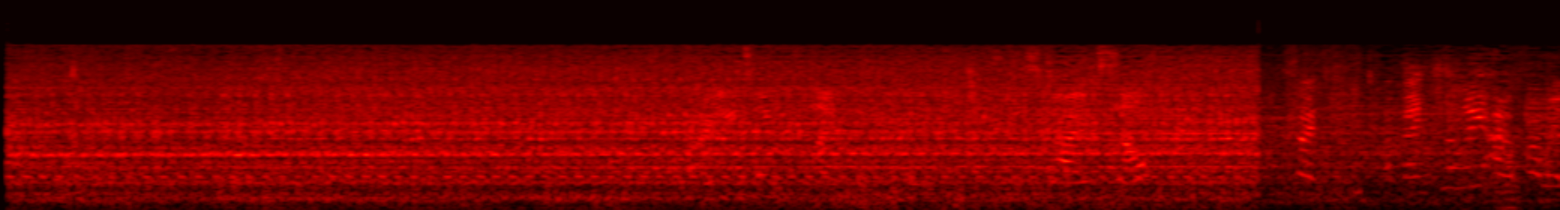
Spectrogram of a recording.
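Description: A motorboat engine idling with a steady drone, with people talking over it. The drone drops off abruptly about eight seconds in, leaving quieter talk.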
